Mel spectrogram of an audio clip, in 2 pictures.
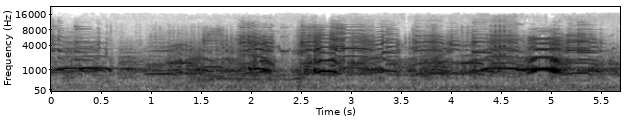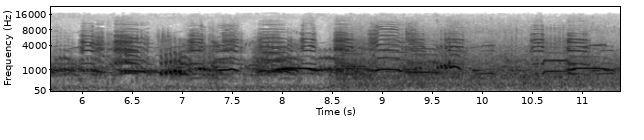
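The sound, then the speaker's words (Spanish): Cranes and other waterbirds calling in a dense flock, with many overlapping honking, trumpeting cries that run continuously without pause. The calls stay fairly faint throughout. “Las grullas y otras aves de ambientes acuáticos viajan miles de kilómetros todos los años en busca de aguas acogedoras que les permitan alimentarse durante el invierno o criar a sus pollos.”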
